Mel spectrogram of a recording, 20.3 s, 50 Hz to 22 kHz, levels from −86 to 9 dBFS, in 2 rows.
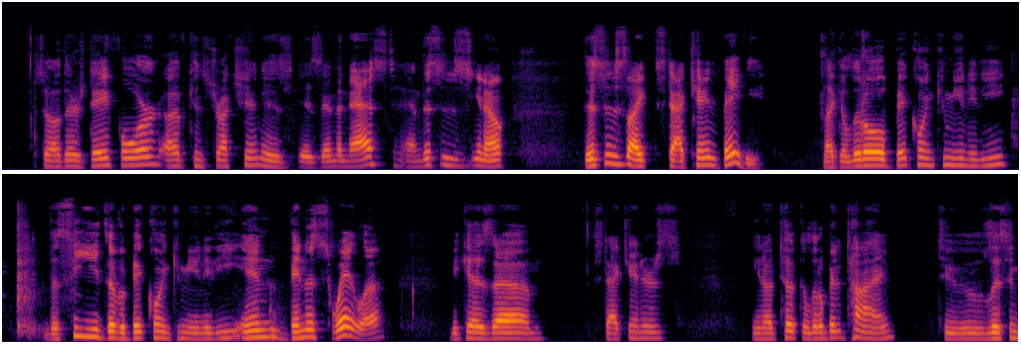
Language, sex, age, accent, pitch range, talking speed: English, male, 30-49, American, 135-155 Hz, 140 wpm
